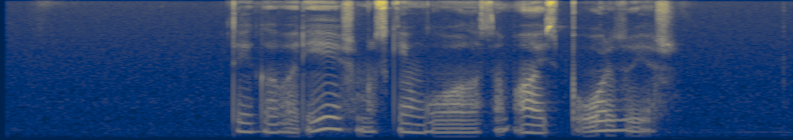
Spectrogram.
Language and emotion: Russian, sad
